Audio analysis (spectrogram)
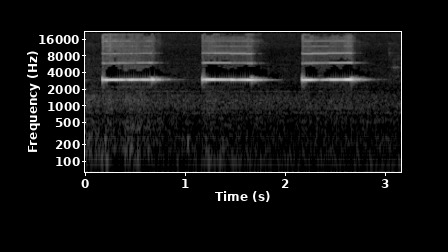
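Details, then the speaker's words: Wayfinder Go Lite RV carbon monoxide/propane detector: loud, high electronic beeps about once a second that continue while it detects gas, as opposed to a chirp every couple of minutes for a low battery. "If not, it'll sound like this, and it'll keep beeping like that if it does detect something."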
